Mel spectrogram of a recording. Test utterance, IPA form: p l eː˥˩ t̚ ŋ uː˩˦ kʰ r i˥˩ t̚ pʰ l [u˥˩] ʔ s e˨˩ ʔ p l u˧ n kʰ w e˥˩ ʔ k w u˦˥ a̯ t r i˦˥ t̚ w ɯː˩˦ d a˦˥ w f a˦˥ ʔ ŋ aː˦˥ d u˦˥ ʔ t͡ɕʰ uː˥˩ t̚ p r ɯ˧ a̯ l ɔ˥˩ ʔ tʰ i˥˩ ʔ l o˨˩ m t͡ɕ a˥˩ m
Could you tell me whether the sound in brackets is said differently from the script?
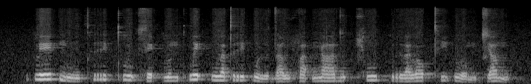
yes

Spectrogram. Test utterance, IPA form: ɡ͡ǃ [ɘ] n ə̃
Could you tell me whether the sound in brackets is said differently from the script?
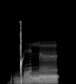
yes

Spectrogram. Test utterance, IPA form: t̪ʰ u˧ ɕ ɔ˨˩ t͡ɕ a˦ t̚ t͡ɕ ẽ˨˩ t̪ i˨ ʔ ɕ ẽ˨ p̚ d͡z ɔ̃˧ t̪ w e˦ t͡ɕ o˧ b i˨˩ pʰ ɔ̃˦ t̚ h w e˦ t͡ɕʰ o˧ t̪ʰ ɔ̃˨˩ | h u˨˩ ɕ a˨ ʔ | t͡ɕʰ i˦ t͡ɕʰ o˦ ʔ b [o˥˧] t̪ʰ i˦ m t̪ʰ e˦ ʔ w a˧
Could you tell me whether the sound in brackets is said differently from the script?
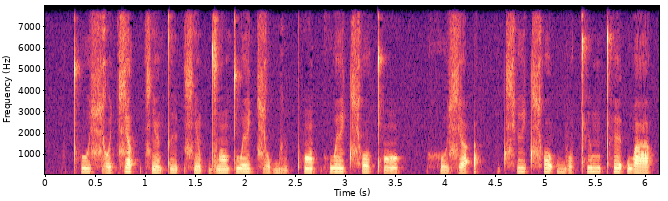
yes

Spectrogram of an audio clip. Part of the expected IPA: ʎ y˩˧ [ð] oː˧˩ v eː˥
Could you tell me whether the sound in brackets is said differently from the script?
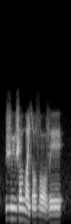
yes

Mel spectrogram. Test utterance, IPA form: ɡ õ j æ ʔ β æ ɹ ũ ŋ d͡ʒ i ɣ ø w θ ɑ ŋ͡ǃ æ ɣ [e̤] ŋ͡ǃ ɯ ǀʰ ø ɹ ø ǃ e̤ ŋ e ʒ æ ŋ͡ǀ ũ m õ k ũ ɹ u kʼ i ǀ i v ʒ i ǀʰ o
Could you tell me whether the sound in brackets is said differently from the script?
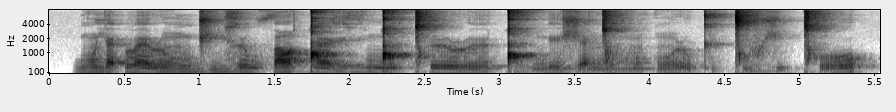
no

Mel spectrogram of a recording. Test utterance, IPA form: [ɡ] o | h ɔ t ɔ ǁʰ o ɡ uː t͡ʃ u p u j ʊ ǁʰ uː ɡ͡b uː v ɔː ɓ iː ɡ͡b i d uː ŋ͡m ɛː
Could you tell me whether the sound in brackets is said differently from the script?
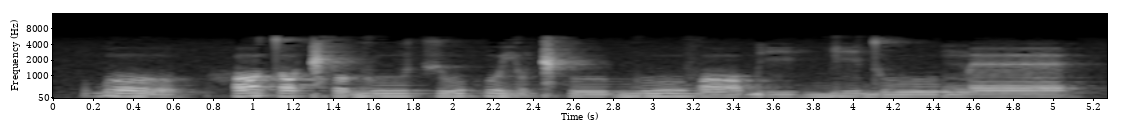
yes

